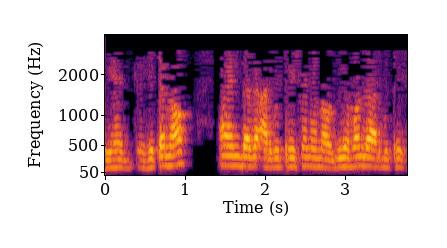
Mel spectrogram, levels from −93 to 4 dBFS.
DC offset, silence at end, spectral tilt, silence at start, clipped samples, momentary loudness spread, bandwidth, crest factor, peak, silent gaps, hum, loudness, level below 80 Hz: under 0.1%; 0 s; -12.5 dB/octave; 0 s; under 0.1%; 7 LU; 3.2 kHz; 14 dB; 0 dBFS; none; none; -16 LUFS; -64 dBFS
